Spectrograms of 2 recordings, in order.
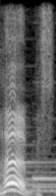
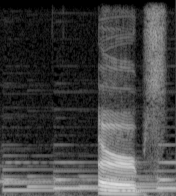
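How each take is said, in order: First: It begins with a clear h sound. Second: It begins with a vowel, no h sound.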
